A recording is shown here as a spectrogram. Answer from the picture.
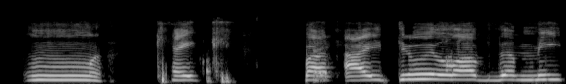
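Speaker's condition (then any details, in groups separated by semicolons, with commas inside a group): Hydrocephalus with shunt failure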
